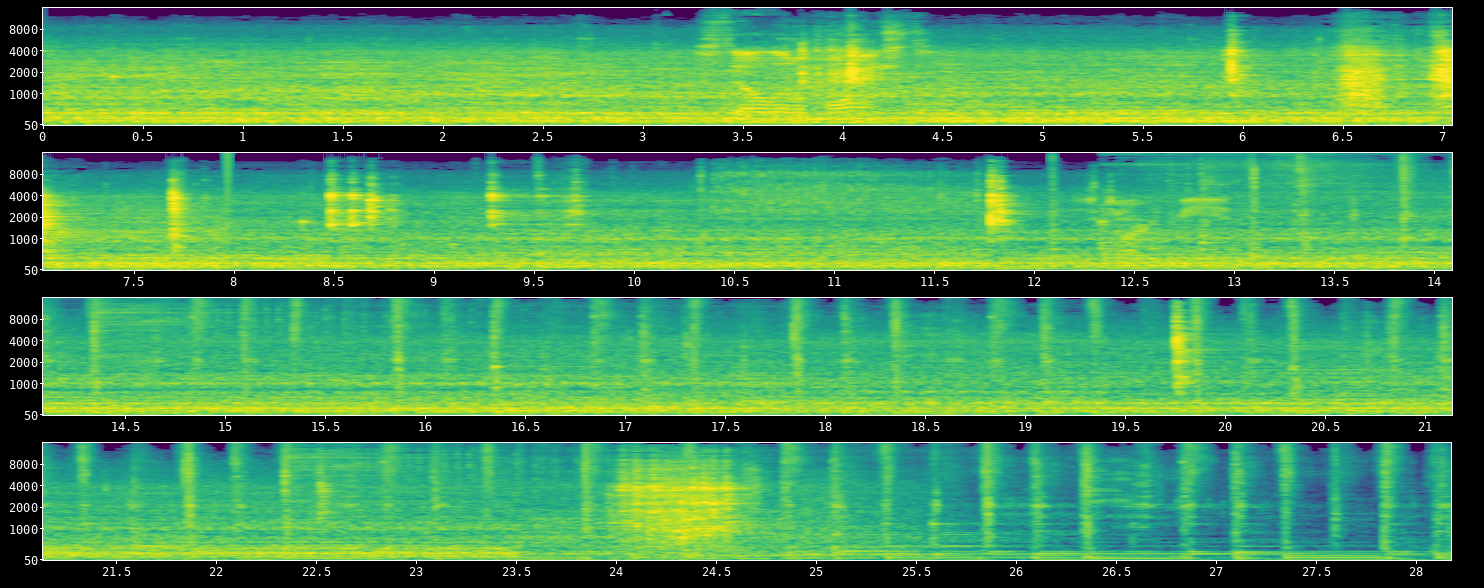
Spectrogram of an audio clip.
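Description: Metal tongs clicking and tapping against a pellet grill's grate and a plate as smoked fish strips are lifted off, over a steady low hum. Music comes in near the end.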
